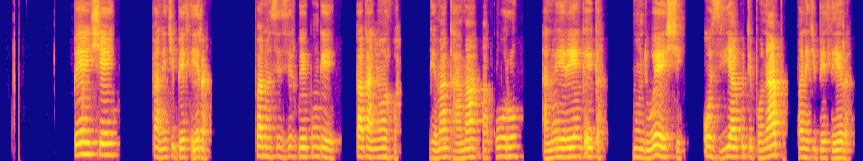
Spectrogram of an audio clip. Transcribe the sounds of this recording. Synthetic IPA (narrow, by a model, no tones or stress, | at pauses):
pe̞ʃe̞ | pane̞t͡ʃibʱe̞ɮe̞ɾa | pano̞zizirwe̞kuŋɡe̞ | pakaɲo̞rwa | ŋɡe̞maɡʱamamakuɾu | ano̞e̞ɾeŋɡeka | muntʰuweʃe̞ | ozijakutibʱo̞napo | pane̞t͡ʃibʱe̞ɮe̞ːɾa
